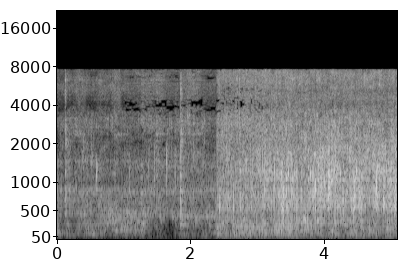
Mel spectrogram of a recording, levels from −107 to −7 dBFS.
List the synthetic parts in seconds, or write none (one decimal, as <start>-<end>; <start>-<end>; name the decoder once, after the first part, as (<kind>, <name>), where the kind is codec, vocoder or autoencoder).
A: 0.0-1.0 (vocoder, HiFi-GAN); 3.1-5.1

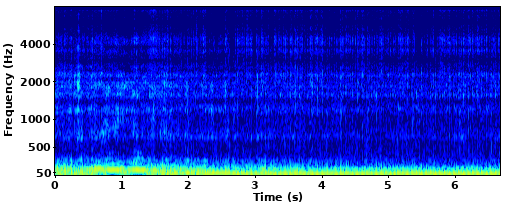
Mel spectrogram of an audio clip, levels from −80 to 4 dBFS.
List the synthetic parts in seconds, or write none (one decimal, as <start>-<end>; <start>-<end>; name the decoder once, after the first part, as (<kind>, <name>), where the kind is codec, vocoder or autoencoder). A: 0.6-1.4 (codec, SNAC)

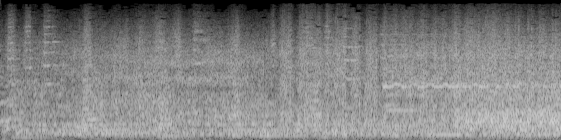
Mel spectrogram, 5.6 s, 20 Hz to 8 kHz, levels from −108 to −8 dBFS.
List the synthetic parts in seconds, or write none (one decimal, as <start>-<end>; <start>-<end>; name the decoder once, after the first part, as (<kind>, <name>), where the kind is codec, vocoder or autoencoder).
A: 0.6-2.4 (autoencoder, DAC-VAE)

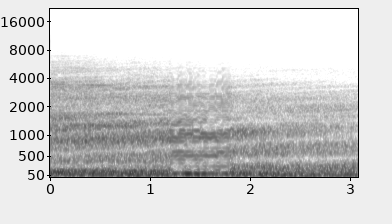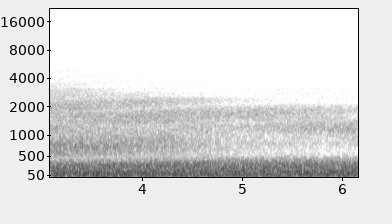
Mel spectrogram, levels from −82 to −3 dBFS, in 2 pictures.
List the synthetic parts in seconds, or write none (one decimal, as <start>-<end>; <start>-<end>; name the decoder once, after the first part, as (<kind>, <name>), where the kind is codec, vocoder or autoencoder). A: 1.2-1.8 (vocoder, BigVGAN v2)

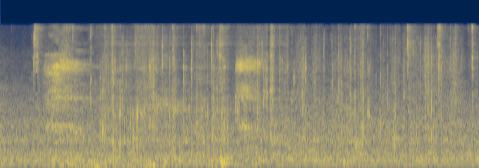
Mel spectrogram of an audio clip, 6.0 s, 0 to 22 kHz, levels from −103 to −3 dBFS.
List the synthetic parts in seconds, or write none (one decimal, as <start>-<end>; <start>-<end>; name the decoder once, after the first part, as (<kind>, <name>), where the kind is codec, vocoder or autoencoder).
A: 1.2-3.6 (codec, HILCodec)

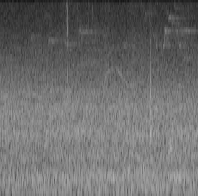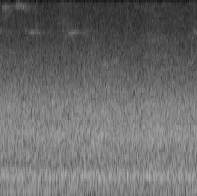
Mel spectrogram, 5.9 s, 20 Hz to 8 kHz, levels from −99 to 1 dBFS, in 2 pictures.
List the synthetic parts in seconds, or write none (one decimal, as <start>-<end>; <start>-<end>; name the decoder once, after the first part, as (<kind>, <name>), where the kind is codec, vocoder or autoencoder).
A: 0.6-1.1 (vocoder, BigVGAN v2); 2.7-4.8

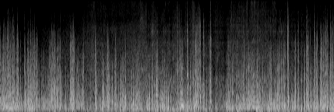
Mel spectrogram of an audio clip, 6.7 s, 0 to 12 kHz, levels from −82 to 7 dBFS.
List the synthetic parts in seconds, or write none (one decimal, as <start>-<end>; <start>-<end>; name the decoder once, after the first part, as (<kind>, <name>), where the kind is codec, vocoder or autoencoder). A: 2.8-6.2 (codec, HILCodec)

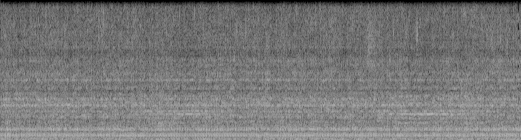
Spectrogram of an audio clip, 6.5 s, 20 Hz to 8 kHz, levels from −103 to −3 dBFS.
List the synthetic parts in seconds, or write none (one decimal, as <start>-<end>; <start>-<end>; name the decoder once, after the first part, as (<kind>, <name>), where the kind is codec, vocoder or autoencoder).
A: 0.0-2.0 (vocoder, Vocos); 3.1-6.5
